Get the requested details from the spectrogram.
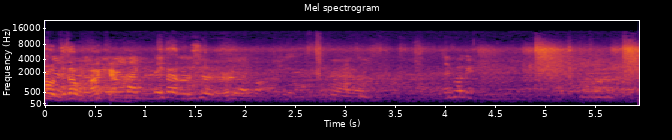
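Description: A crowd of young people chatter and shout close by.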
